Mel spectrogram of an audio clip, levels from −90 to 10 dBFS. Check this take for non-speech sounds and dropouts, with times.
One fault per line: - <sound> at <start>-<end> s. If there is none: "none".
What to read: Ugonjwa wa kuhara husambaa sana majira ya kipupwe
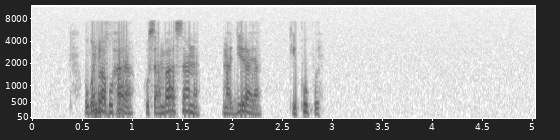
none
